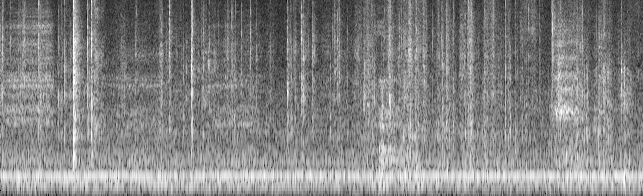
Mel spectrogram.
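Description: A clear plastic model-kit sprue being slid back into a resealable plastic bag: soft crinkling of the bag film with scattered light plastic clicks. A faint steady hum runs underneath.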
